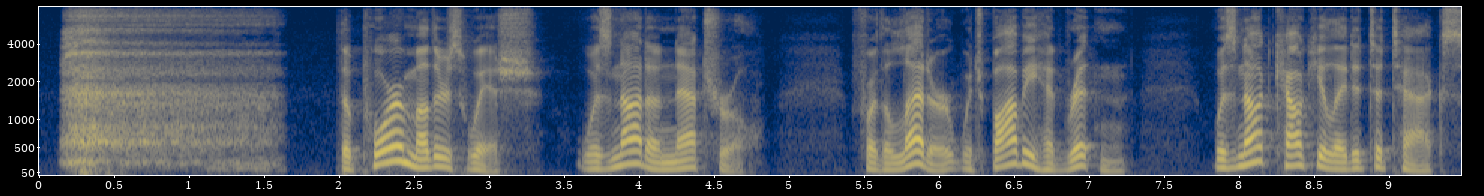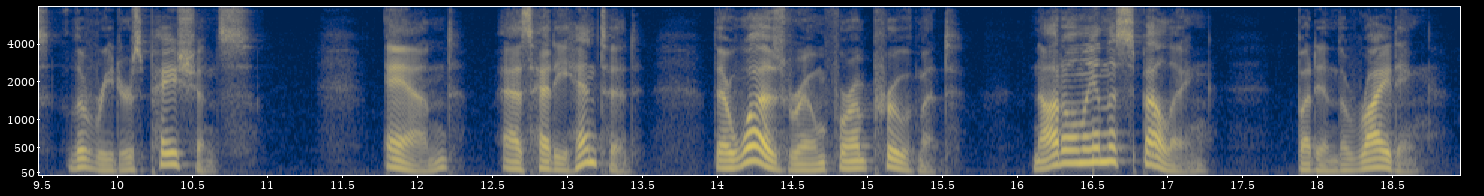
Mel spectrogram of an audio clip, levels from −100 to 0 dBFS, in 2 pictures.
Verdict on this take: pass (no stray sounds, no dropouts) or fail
fail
